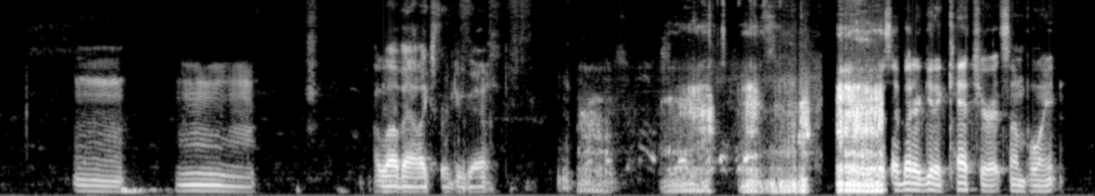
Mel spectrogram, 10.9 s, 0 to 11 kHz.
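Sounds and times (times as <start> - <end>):
speech: 3.9 - 8.0, 8.8 - 10.7
dog growling: 5.7 - 8.9.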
